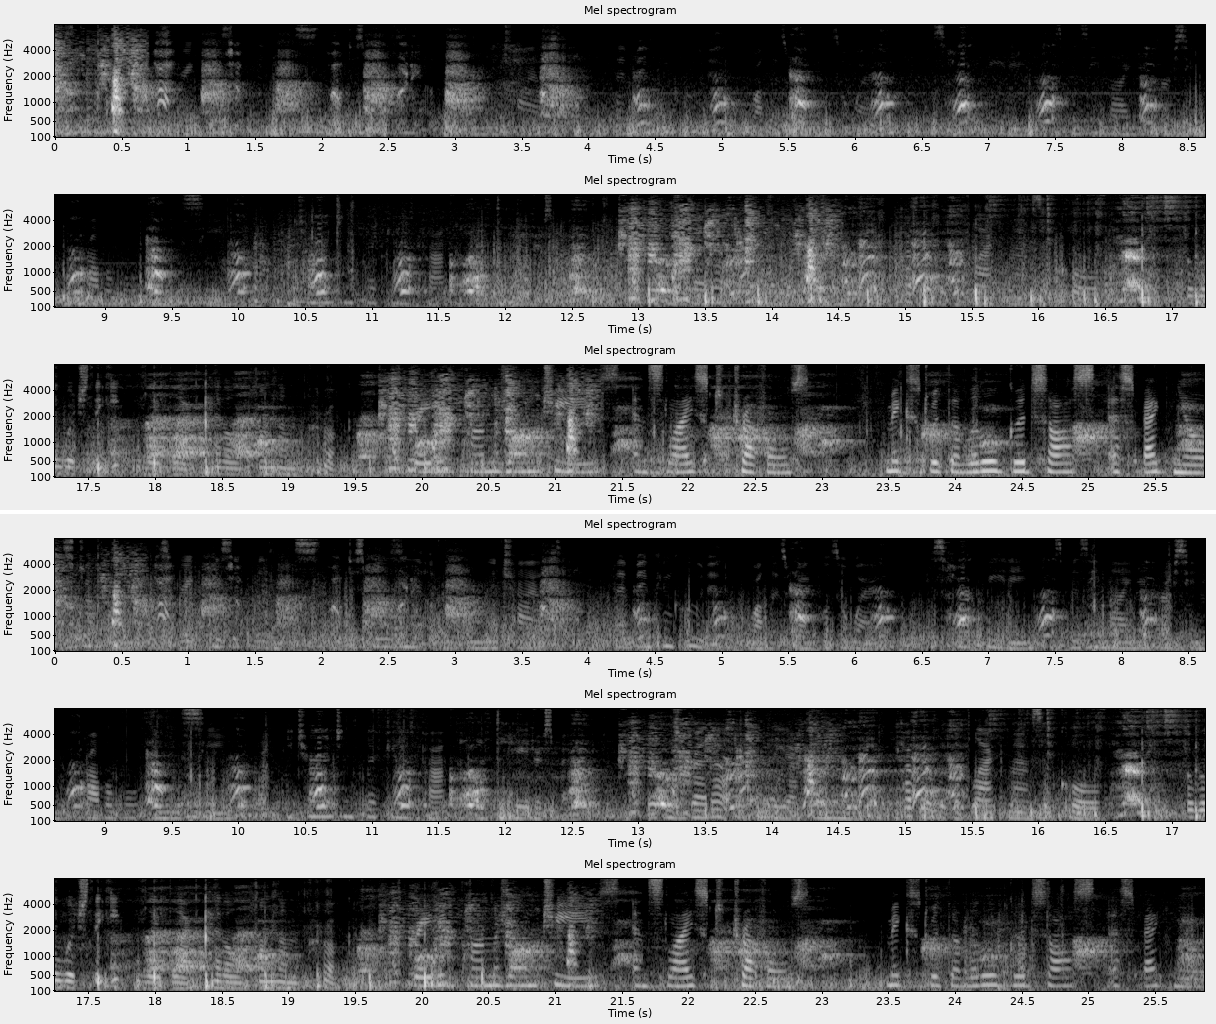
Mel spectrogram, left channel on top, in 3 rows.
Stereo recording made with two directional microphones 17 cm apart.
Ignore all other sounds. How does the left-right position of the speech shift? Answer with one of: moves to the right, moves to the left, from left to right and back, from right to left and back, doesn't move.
moves to the left.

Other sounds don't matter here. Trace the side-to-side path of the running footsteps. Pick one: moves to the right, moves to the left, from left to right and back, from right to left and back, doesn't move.
moves to the right.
